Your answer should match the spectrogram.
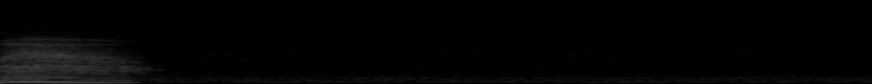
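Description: A man's short voiced sigh, well under a second, at the very start, followed by near silence.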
